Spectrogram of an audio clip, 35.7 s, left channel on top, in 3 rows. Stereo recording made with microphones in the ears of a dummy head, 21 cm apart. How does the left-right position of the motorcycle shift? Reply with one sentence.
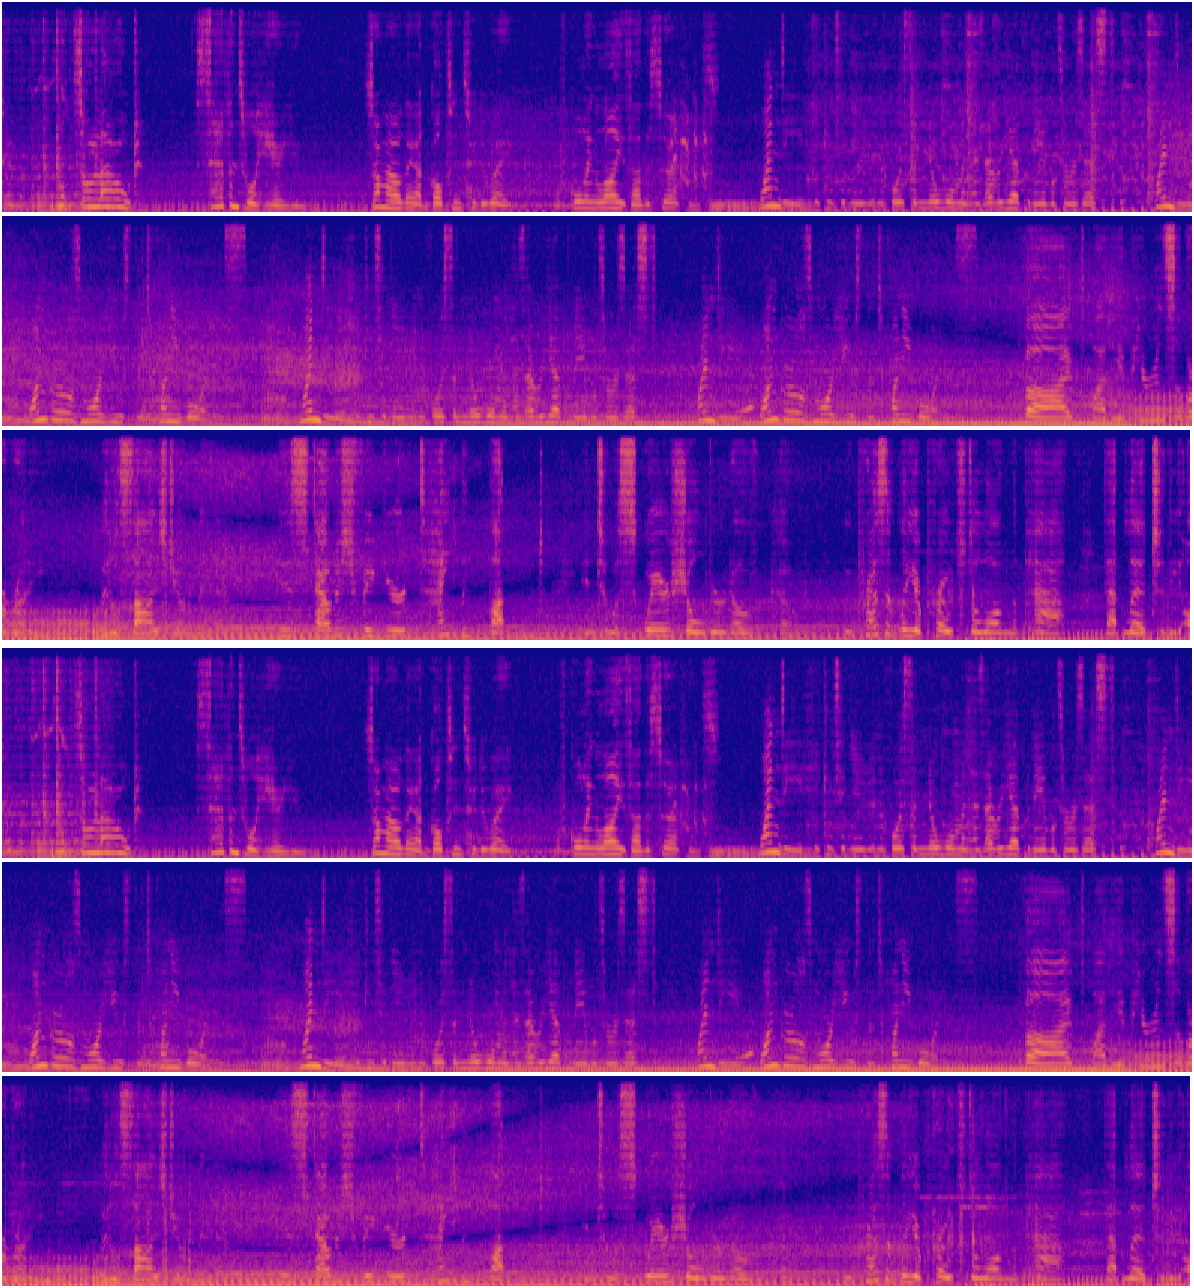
You can hear the motorcycle move from left to right.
